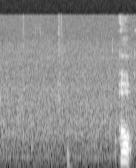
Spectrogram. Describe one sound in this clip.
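A stone block is set down with a dull knock.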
